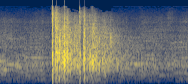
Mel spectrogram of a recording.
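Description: Two loud blank-pistol shots about a third of a second apart, each with a short ringing tail, fired by the decoy during bite work to test the dog's steadiness under gunfire. Music plays underneath.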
